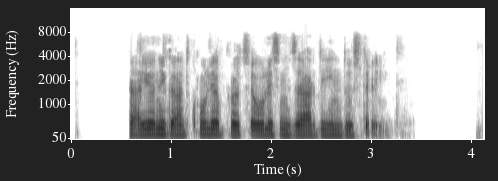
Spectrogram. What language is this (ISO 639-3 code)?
kat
